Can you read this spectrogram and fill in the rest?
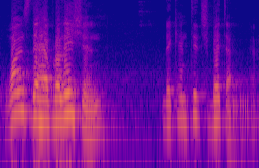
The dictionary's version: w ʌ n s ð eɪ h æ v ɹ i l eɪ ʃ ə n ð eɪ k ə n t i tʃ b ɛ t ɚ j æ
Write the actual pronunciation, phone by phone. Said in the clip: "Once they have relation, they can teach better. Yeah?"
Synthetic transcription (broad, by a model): w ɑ n s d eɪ h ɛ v ɹ i l eɪ ʃ ə n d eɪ k ə n t i tʃ b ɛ t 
